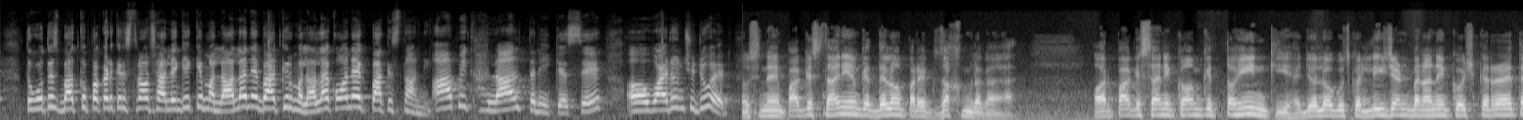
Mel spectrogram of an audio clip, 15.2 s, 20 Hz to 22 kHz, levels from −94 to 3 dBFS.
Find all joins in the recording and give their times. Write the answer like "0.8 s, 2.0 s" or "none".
4.3 s, 7.5 s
